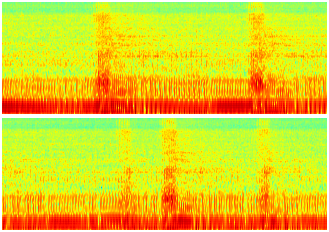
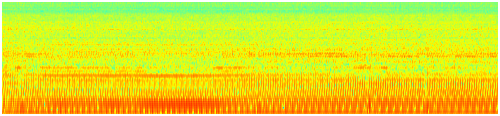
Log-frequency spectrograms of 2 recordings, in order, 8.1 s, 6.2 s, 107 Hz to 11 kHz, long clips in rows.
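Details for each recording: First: 1977 Honda XL75 single, long-stored, fired on first kick without a carb clean, choke on: even idle thump with several crisp throttle blips; runs pretty good, no smoke, float bowl dribbling, owner assumes bowl gasket needed. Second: 1977 Honda XL75 single-cylinder dirt bike just revived, running on choke: fast, steady idle with a slightly uneven beat that won't settle; throttle is bunged up and sticking, and slight fuel seepage around the float bowl.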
